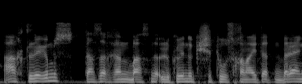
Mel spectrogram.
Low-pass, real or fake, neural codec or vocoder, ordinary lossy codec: 7.2 kHz; fake; codec, 16 kHz, 6 kbps, DAC; MP3, 64 kbps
